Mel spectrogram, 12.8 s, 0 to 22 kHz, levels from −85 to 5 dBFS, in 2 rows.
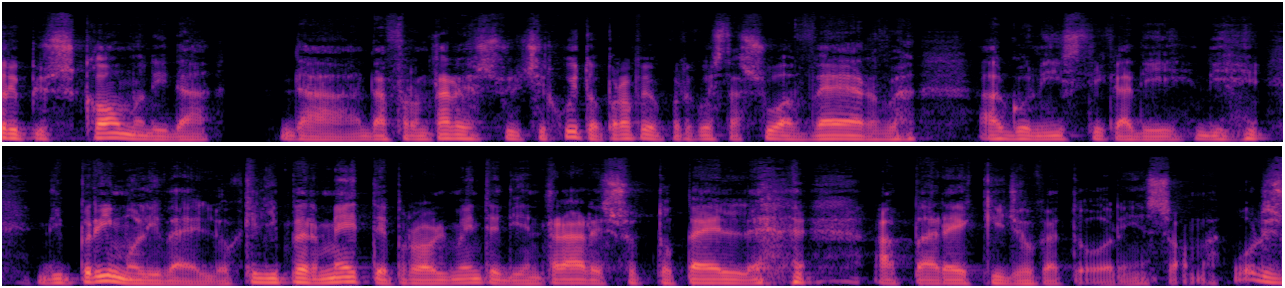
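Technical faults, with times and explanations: Nothing technical stood out on listening to the speech.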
